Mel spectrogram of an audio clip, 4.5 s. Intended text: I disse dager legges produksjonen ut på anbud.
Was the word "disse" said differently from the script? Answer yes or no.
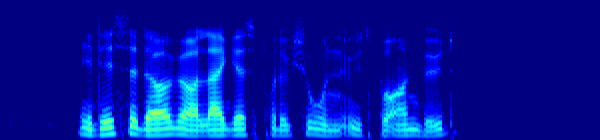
no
